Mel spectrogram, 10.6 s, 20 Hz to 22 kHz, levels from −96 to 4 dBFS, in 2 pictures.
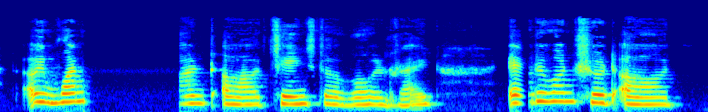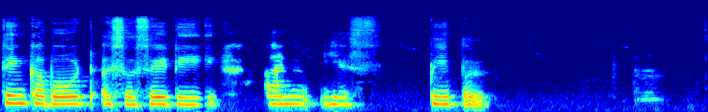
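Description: From 0.63 to 1.37 s the sound is replaced by a fading buzz or hiss that thins out, ending in about 160 ms of silence before the audio picks up later on. This long network dropout likely cost about 720 ms, which the receiver papered over before giving up.

At 3.87 to 3.99 s and again at 6.77 to 6.87 s, the sound briefly freezes into a held, dimming buzz or fading hiss and then jumps ahead. Each is a burst of packet loss, about 100 ms and 80 ms respectively, where the receiver stretched the last sound until real audio resumed.

Between 7.83 and 7.87 s there is a short smear or wobble. This is a short concealed packet loss: a few hundredths of a second never arrived in time, and the gap was filled by extending the preceding sound and blending it back in.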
